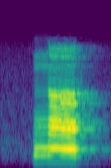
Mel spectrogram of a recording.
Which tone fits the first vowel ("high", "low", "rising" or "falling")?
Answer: low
